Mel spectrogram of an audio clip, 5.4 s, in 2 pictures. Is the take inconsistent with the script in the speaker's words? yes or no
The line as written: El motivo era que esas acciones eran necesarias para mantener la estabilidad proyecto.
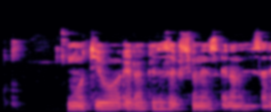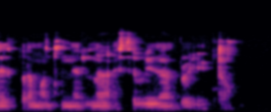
no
